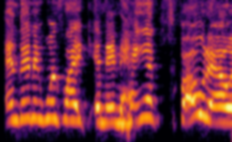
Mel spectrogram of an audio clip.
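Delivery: normal talking voice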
